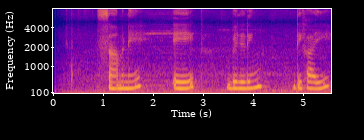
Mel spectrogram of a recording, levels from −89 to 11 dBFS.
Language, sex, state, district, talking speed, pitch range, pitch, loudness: Hindi, female, Haryana, Charkhi Dadri, 45 wpm, 225-270 Hz, 230 Hz, -14 LUFS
